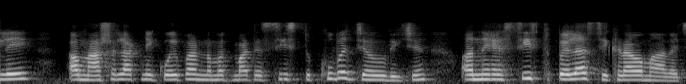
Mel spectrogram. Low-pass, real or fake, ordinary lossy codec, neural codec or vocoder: 7.2 kHz; fake; AAC, 32 kbps; codec, 16 kHz, about 1 kbps, DyCAST, with the encoder's durations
